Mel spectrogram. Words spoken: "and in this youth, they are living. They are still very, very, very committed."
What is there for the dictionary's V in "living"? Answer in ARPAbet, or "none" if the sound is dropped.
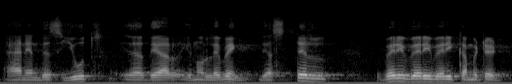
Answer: V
